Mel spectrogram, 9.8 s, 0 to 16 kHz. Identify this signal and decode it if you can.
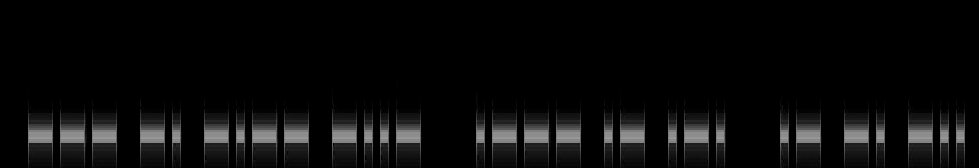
Morse code, heard as a keyed tone, about 15 wpm, 700 Hz. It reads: ONYX JAR AND
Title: Pangram Challenge v2 - 15wpm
